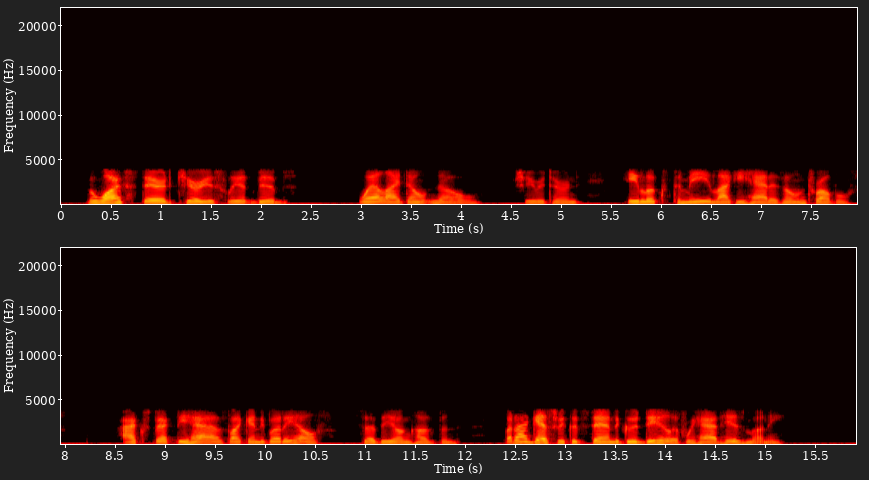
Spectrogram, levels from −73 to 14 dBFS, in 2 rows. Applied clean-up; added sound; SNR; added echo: none; none; none; none.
